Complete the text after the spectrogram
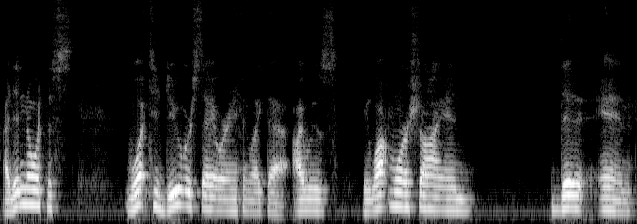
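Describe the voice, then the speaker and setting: A man reading his own written story aloud in a casual way, halting and correcting himself as he goes. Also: mid-range voice, warm tone.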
